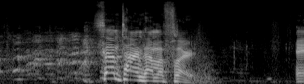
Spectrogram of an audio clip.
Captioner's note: audience laughing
